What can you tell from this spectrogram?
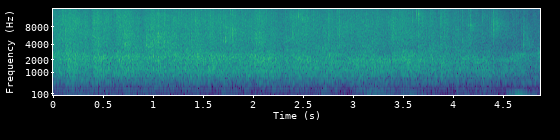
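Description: A crowd applauds as a guest is introduced, steadily, a dense wash of many hands clapping at an even, loud level throughout, easing slightly toward the end, with no talking over it.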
